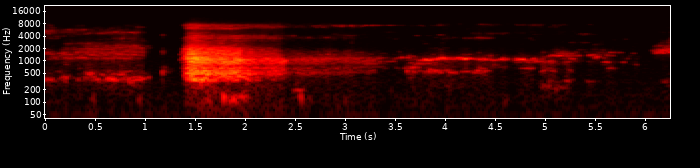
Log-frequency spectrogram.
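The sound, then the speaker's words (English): A deep breath taken during a guided meditation, heard as one loud, breathy rush lasting about a second, standing out against a faint, quiet background. “Okay, one more deep breath.”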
